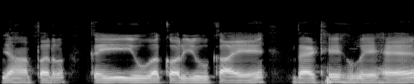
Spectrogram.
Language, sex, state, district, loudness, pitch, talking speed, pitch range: Hindi, male, Jharkhand, Ranchi, -14 LUFS, 95 Hz, 130 wpm, 90-100 Hz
